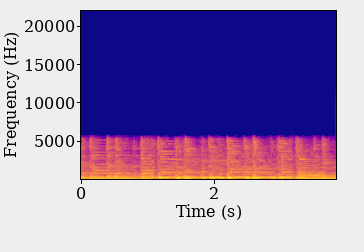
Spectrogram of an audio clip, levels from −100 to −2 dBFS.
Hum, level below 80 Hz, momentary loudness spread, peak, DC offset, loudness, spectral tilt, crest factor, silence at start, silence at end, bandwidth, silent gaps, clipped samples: none; -56 dBFS; 4 LU; -2 dBFS; 5%; -18 LUFS; -9.5 dB/octave; 14 dB; 0 s; 0 s; 5.8 kHz; none; under 0.1%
